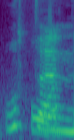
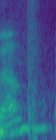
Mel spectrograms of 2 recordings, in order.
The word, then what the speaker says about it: Alvesta: Men med uttalet Otten. Åten. Otten ja.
